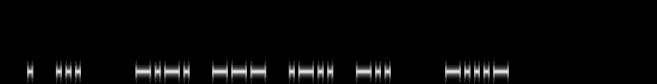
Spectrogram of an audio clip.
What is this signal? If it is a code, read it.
Morse code, heard as a keyed tone, about 25 wpm, spaced as for 20 wpm, 600 Hz. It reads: ES COLD <BT>
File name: QSO310a 20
